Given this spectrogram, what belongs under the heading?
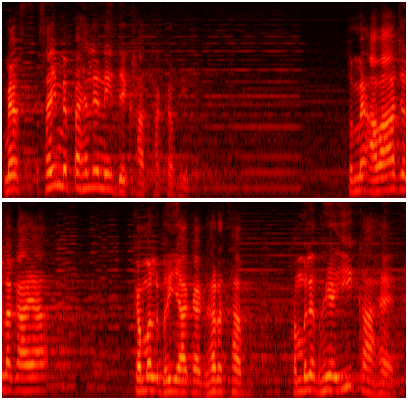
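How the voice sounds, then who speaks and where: A man, telling devotional stories with jokes, animated and bursting into loud chants. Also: high voice, unhurried, long pauses, faint music behind. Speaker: religious storyteller. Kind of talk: humorous devotional storytelling.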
